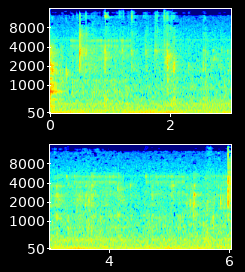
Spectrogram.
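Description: Faint, soft chewing with scattered small mouth clicks as a bite of chewy garlic naan is eaten, over a low steady room hum.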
